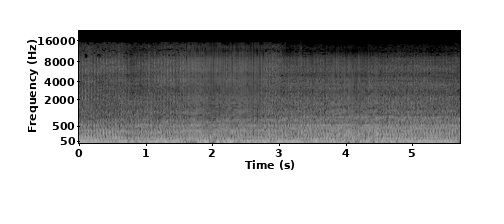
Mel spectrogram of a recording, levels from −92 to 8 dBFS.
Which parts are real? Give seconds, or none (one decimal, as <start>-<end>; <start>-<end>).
0.0-1.6; 2.8-3.8; 4.5-5.7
